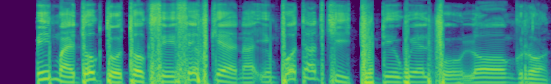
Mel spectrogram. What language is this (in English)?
Nigerian Pidgin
